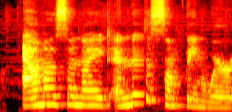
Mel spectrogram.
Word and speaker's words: amazonite: resonates with us but yes that's correct i pronounce it amazonite and you can see i have some pieces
